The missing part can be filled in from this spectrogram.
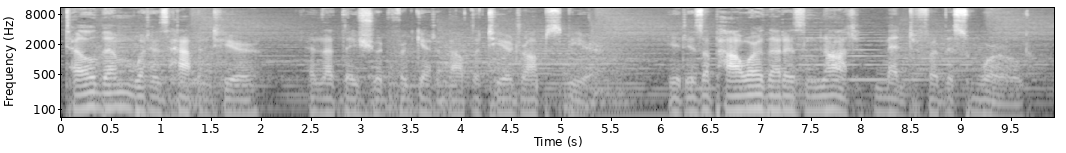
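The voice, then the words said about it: Calm, measured character voice. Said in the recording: “in a calm voice.”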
